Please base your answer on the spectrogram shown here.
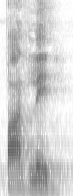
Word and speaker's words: parlez: Yang ketiga yang kalian perhatikan adalah vous parlez, ez. Yang cara bacanya adalah e, seperti ember.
